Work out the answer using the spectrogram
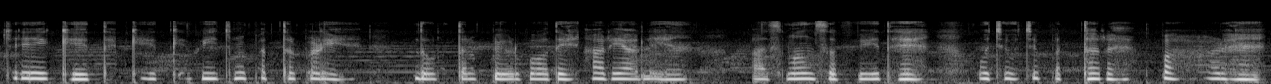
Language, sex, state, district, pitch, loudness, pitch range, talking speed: Hindi, female, Uttar Pradesh, Budaun, 255 Hz, -17 LUFS, 245-265 Hz, 120 wpm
